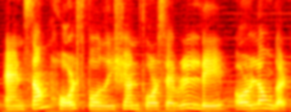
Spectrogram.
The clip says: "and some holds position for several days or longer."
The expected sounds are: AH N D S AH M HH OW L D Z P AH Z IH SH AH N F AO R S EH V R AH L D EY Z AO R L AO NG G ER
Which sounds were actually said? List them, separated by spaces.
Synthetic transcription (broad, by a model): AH N D S AH M HH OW L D S P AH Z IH SH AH N F AO R S EH V R AH L D EY AO R L AO NG G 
